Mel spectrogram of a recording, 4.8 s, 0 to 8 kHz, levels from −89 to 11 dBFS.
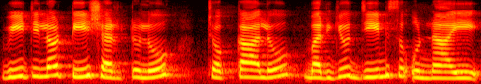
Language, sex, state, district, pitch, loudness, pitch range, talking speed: Telugu, female, Telangana, Hyderabad, 260 Hz, -16 LUFS, 245-295 Hz, 85 wpm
